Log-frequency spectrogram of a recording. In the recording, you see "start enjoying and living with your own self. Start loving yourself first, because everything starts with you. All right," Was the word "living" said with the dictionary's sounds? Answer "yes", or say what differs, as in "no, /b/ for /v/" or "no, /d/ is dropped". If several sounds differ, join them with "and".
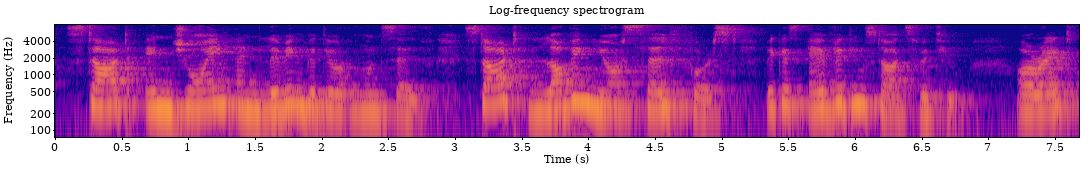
yes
